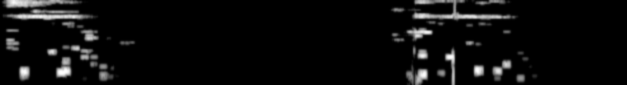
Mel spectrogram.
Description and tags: crow's voice (mimicry)
mimicry, bird, crow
